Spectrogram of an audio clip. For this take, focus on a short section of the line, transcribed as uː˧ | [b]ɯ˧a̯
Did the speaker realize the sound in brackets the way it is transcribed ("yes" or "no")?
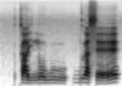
yes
